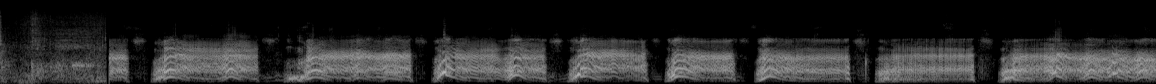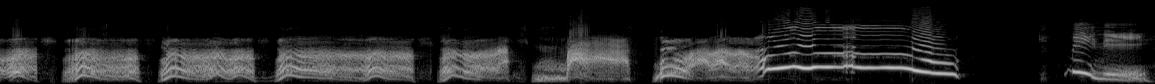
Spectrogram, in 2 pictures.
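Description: A Great Dane play-growling while it mouths a hand, a run of rough growls about a second long each, broken by short breaths. Near the end it gives one longer, higher-pitched drawn-out howl that drops at the end.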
